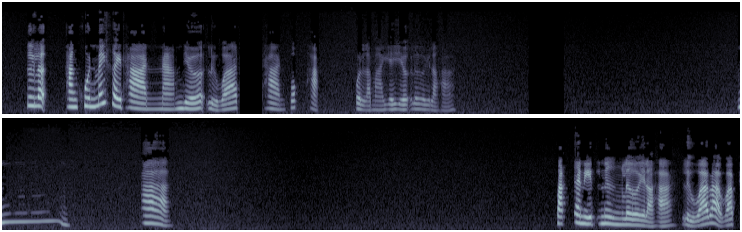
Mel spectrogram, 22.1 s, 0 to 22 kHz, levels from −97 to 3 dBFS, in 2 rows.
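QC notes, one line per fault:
3.57 to 3.90 s and 7.90 to 8.43 s, rebuffering stall: the player twice drained its downloaded audio and paused until more data arrived. The speech drops to silence for 0.34 s, then 0.53 s, and resumes exactly where it stopped, with nothing skipped but time added.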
